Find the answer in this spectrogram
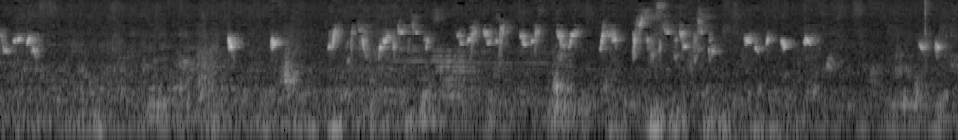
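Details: Yellow-vented bulbul singing a lively ropelan-style song: a long run of short bubbly whistled notes, mostly rising and falling chirps, tumbling one after another with brief gaps, over a low background rumble.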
